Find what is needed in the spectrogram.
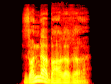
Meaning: inflection of sonderbar: 1. strong/mixed nominative/accusative feminine singular comparative degree 2. strong nominative/accusative plural comparative degree
- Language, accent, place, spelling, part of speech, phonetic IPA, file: German, Germany, Berlin, sonderbarere, adjective, [ˈzɔndɐˌbaːʁəʁə], De-sonderbarere.ogg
